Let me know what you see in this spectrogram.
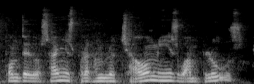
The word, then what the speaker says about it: Xiaomi: Por eso, fíjate que, la semana pasada le di mucha importancia a que el Redmi Note 7 de, Xiaomi, que es como decía Hugo Barra que había que pronunciarlo, eh, Xiaomi, como Xiaomi de Money, eh, que hubieran ya, mm, le hubieran flasheado Ubuntu Touch.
